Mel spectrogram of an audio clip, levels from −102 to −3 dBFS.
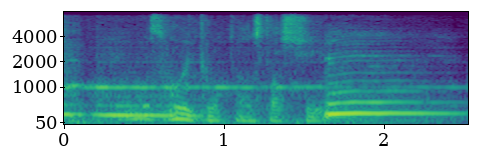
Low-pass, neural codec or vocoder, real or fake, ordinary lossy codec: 7.2 kHz; codec, 16 kHz, 2 kbps, FunCodec, trained on Chinese and English, 25 frames a second; fake; none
